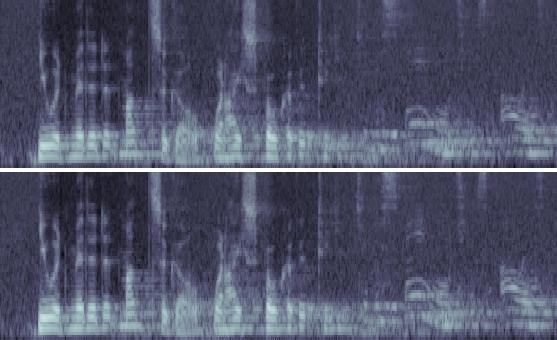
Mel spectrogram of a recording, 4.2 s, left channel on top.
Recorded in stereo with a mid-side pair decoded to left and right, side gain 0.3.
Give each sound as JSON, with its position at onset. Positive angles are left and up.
{"t": 0.3, "sound": "a man speaking", "azimuth_deg": -35, "distance_m": 0.7}
{"t": 2.7, "sound": "a woman speaking", "azimuth_deg": -55, "distance_m": 6.0}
